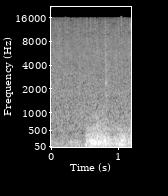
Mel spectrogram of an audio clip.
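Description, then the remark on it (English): A thunderstorm with rain in a studio: a steady hiss of falling rain under a deep, rolling thunder rumble that swells in suddenly and stays loud. No one speaks. “Oh, crap, though. It's raining in the studio.”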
